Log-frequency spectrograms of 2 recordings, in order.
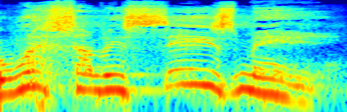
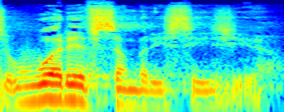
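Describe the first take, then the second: First: High-pitched worried whine; mock-anxious plea. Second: Low, measured question back; calm voice of God. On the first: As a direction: fret to God in a raised pitch. Repeats his worried plea to God. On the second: Retold or imitated. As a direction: turn the worry back calmly and low. The Lord answers him back.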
